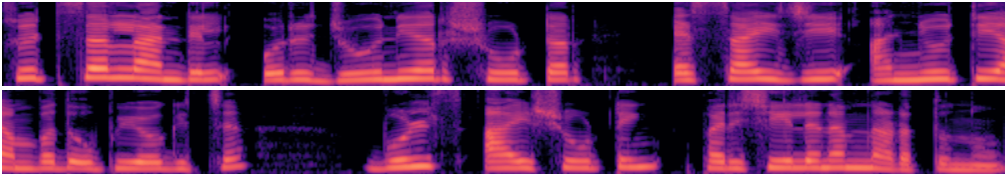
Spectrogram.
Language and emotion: Malayalam, neutral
